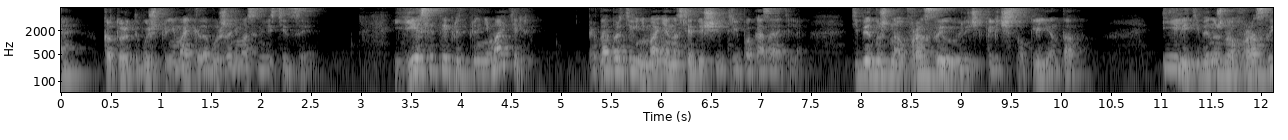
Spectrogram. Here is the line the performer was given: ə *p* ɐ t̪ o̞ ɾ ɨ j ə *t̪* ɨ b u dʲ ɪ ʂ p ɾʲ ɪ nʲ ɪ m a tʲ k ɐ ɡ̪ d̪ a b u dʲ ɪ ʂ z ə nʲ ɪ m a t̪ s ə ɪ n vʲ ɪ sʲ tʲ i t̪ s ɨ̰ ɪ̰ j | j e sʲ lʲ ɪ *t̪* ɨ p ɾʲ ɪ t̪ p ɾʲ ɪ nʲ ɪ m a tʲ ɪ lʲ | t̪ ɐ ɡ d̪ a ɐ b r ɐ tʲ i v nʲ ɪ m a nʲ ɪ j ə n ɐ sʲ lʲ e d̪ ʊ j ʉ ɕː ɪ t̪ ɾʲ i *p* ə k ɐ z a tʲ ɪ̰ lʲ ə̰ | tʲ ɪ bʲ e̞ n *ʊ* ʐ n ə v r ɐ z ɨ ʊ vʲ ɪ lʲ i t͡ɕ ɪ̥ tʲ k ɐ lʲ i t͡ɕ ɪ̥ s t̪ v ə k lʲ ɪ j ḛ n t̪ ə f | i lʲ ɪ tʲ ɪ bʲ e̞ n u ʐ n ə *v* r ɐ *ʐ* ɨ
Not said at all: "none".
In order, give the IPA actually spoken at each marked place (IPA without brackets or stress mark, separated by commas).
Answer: k, t̪, t̪, p, u, v, z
